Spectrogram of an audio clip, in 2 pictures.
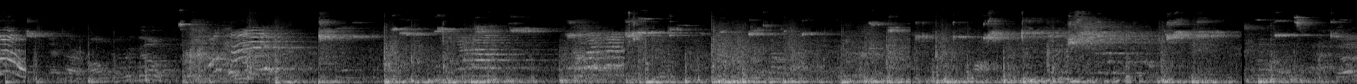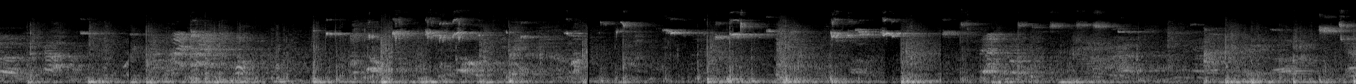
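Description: Basketball bouncing on a hardwood gym floor, irregular knocks, with players' voices throughout, echoing in a large gym.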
